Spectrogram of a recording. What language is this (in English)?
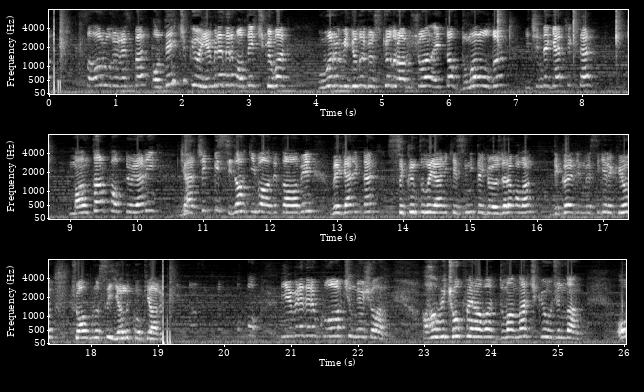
Turkish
